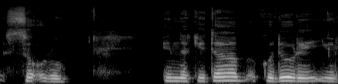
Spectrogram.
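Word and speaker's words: طهارة: is the chapter on the rulings of suara or sorrow or sore okay that different pronunciations are found for this word alone when I'm going to stick to the word which I read in the dictionary is sorrow in the kitab Kaduri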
